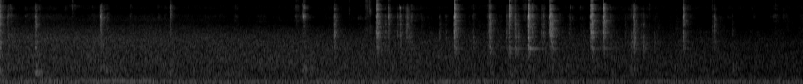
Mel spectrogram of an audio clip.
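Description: Light metallic clicks and ticks of an Allen key working screws into a stainless steel mounting bracket, coming in a scattered run through the middle of the stretch, over a steady low background rumble.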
